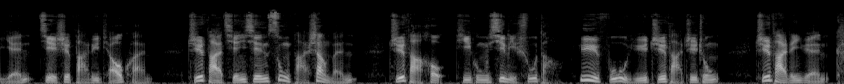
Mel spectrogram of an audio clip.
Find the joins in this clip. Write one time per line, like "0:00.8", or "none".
0:05.7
